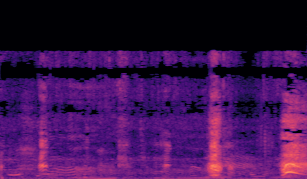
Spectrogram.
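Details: Excited Boston Terrier Mocca whining at a playground on spotting her favourite soft, bouncy ball; wavering whimpers and squeaky rising yelps, with a woman talking to the dog in between.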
